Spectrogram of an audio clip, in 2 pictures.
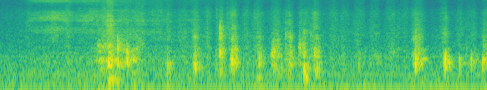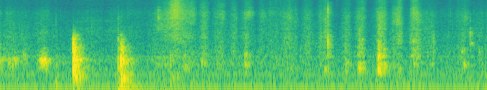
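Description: A cloth rubs and squeaks over a leather shoe.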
